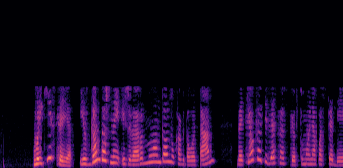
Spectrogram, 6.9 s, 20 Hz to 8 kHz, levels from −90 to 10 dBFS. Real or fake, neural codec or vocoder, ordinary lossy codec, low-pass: fake; codec, 16 kHz in and 24 kHz out, 2.2 kbps, FireRedTTS-2 codec; AAC, 16 kbps; 7.2 kHz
